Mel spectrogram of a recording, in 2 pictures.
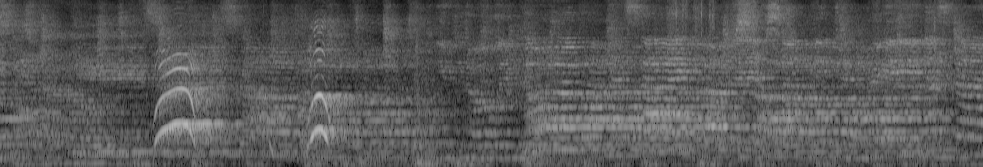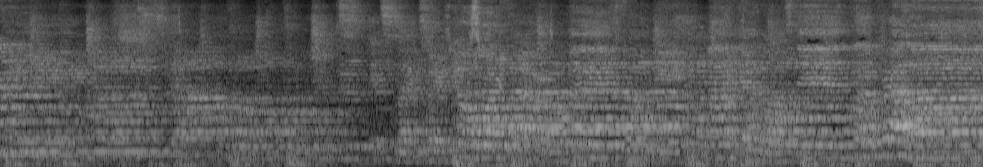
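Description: Mixed-voice a cappella group singing, a soloist on microphone over sustained backing harmonies with no instruments. A loud voice twice swoops up and down in pitch about two and three seconds in.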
